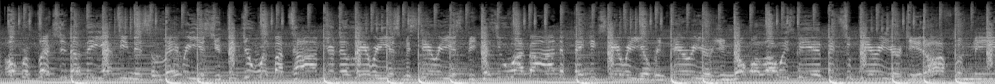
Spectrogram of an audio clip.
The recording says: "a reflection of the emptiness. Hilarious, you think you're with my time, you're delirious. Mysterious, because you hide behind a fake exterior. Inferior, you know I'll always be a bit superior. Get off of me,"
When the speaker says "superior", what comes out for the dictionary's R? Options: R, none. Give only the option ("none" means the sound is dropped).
R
